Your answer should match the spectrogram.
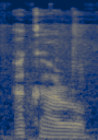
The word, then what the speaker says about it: Akaro: Yeah, in Ikale you say Akaro. Akaro. Akaro. Okay, but in Yoruba it says Ekaro. Ekaro.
